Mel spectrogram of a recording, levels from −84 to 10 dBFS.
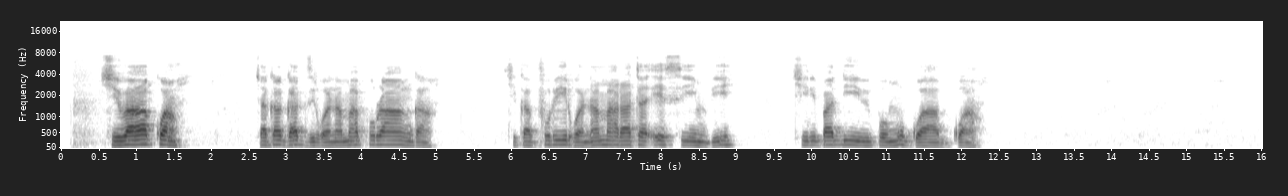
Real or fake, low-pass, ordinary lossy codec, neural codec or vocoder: fake; 7.2 kHz; Opus, 64 kbps; vocoder, 44.1 kHz, 128 mel bands, Pupu-Vocoder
